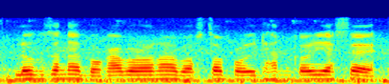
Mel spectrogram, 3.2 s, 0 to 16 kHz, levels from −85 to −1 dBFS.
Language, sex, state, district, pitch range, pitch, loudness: Assamese, male, Assam, Hailakandi, 140-155 Hz, 150 Hz, -15 LUFS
